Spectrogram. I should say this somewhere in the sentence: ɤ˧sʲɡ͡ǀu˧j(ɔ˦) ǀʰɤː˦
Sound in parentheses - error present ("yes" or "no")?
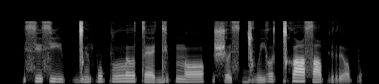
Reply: yes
